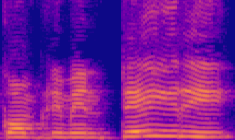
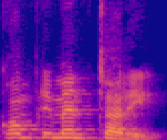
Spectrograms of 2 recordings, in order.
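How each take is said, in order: First: The '-tary' vowel is a full vowel. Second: The '-tary' vowel is a reduced schwa. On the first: The speaker calls it wrong. "আপনি যদি কমপ্লিমেন্টারি বলেন হবে না" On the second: The speaker calls it right. "এখানে সোয়া sound apply হয়েছে"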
